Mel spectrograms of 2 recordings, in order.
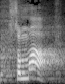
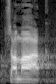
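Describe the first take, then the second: First: The word is said brightly, with a smile. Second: The word is said flatly, without a smile. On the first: The speaker calls it right. "my face actually physically brightens up when I say the word" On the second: The speaker calls it wrong. "don't go, samach. Don't do that"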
